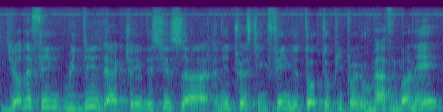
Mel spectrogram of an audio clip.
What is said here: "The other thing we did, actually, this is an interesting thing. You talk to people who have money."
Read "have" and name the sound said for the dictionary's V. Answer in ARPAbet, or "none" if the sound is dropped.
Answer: V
